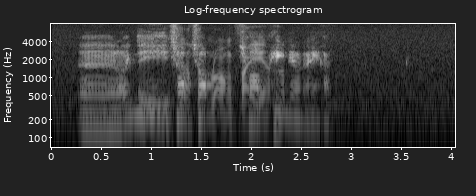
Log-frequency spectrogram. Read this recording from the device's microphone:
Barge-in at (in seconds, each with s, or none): 0.8 s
